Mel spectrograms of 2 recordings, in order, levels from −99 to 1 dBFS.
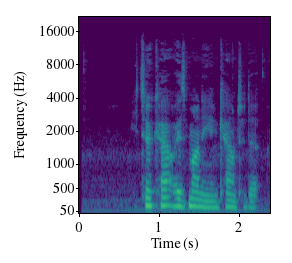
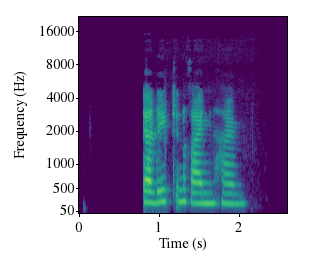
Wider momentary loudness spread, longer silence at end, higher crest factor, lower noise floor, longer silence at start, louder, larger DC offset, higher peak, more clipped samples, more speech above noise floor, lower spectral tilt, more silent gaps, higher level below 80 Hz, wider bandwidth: second, 8 LU vs 14 LU; second, 0.15 s vs 0.55 s; second, 18 dB vs 24 dB; second, -67 dBFS vs under -90 dBFS; about the same, 0.75 s vs 0.8 s; second, -37 LUFS vs -26 LUFS; neither; second, -20 dBFS vs -6 dBFS; neither; second, 30 dB vs over 64 dB; about the same, -7 dB/octave vs -6 dB/octave; neither; first, -62 dBFS vs -74 dBFS; first, 13.5 kHz vs 9.2 kHz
